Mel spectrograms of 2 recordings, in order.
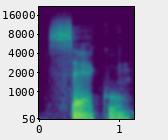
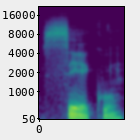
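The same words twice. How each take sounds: First: Seco with an open E, like the E in air; seco, mouth wide on the E. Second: Seco with a closed E, like a short "say"; seco, E clipped and tight. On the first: Teacher models Portuguese seco with an open E. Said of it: "open E's in purple are pronounced". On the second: Teacher models Portuguese seco with a closed E. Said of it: "closed E". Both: Shown as a demonstration.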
